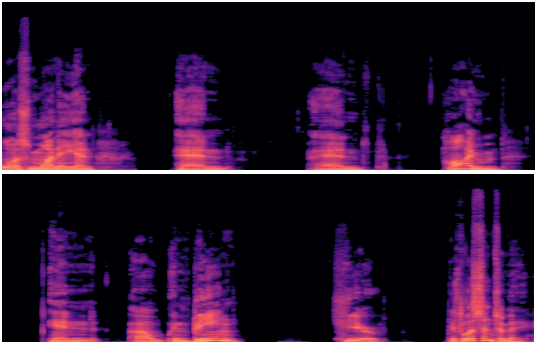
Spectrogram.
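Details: Stuttering in an adult man described as having a pretty strong stutter whose severity varies; stutters sometimes noticeably.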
